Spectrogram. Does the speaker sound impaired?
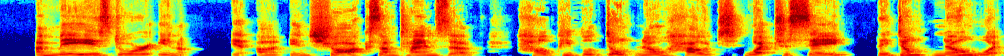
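No.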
